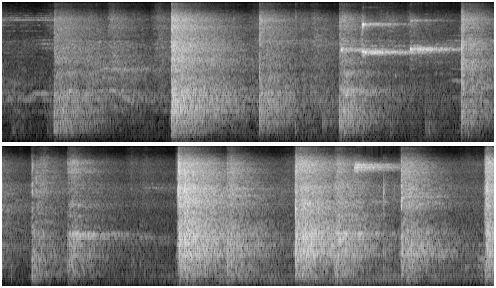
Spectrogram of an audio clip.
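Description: Badminton rackets hitting a shuttlecock back and forth in a fast rally, about a dozen sharp strokes spaced half a second to a second and a half apart, each ringing on in the hall's echo.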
